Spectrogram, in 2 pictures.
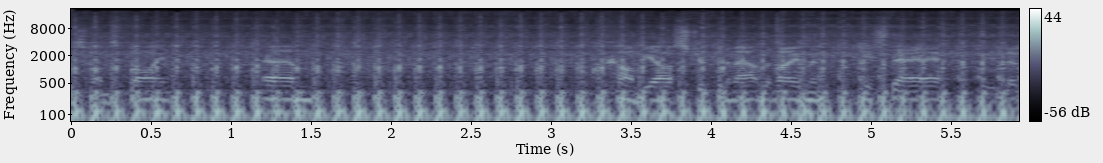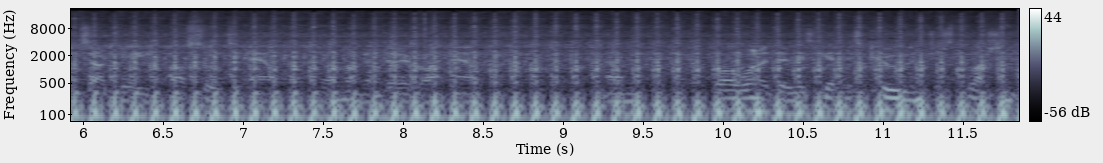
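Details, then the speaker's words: Kawasaki EN450 bobber twin, vacuum-fed carbs, warming up to test the fan and thermostat: steady even thumping idle about four beats a second, both cylinders firing but rich and lumpy, smoke looks dark; owner suspects float height too high. "it looks a bit dark but it's good enough for now i'm not going to get overly concerned about it being smoky"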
